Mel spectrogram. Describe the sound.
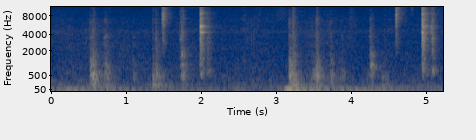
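Someone handles and opens a bottle of Peroni Nastro Azzurro Italian beer. Several sharp clicks and short scraping knocks come at irregular intervals, moderately loud against a quiet background.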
